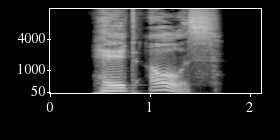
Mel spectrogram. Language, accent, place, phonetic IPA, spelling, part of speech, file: German, Germany, Berlin, [hɛlt ˈaʊ̯s], hält aus, verb, De-hält aus.ogg
- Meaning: third-person singular present of aushalten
